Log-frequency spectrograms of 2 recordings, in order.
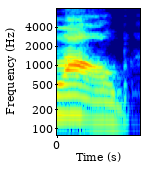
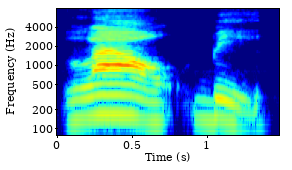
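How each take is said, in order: First: The name is said as one syllable. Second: The name is split into two syllables. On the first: The speaker calls it wrong. "Don't be saying Laub" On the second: The speaker calls it right. "Split that up"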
